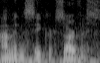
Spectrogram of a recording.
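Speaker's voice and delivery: very quiet, low, hushed, leaning-in half-whisper. Telling a joke, voicing the man's reply to the pastor: retold half-whisper. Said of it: "leans in real close and he whispers".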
